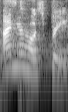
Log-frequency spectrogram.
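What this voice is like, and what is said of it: Upbeat radio-host voice. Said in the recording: “You had such a good radio voice there. ... It was almost like a Disney channel ... it was uppity. ... a little more NPR-y.”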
